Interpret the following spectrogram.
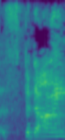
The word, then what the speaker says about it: Spadina: at home until she learns to say spadonnay now instead of Spadina when Spadina is actually historically correct she's pronouncing it properly but that means that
